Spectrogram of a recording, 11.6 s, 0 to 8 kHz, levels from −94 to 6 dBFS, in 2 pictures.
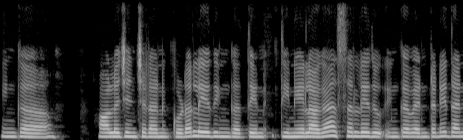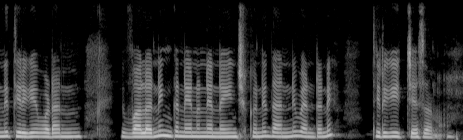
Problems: none marked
